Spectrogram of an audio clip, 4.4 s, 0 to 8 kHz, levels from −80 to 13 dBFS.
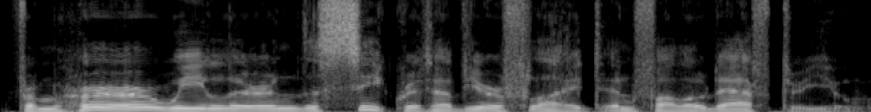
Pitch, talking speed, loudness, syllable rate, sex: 130 Hz, 180 wpm, -16 LUFS, 4.3 syllables/s, male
